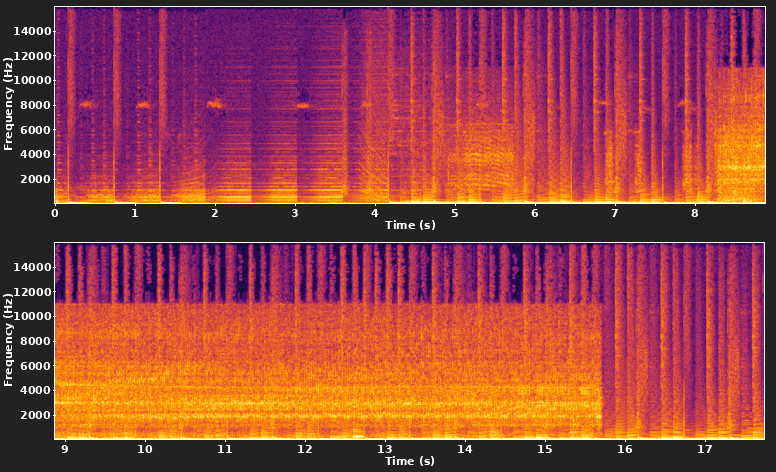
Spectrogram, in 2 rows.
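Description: A Ferrex 20v cordless impact driver driving a 120 mm screw into wood hums and rattles in a long, loud run, the motor climbing into rapid hammering impacts midway before easing off.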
